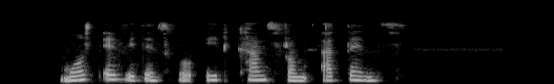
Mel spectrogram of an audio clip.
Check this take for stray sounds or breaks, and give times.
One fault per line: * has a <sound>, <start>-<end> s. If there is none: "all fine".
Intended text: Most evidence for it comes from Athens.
all fine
